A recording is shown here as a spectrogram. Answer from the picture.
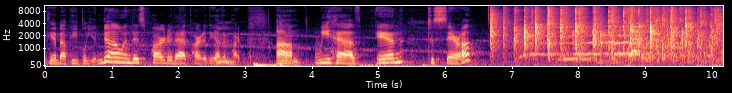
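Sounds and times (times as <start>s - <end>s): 
speech: 0.0s - 6.5s
audience clapping: 6.6s - 10.1s.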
